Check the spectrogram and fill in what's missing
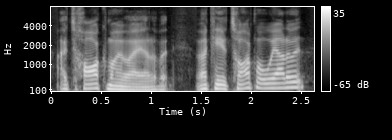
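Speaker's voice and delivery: ordinary talk, nothing marked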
